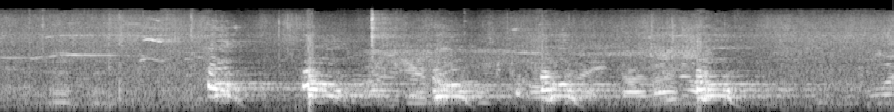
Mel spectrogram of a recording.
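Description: Foxhounds baying: a run of about six short yelping calls, about half a second apart, starting about a second in. The hounds are marking to ground, giving tongue at an earth where a fox has gone to ground.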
